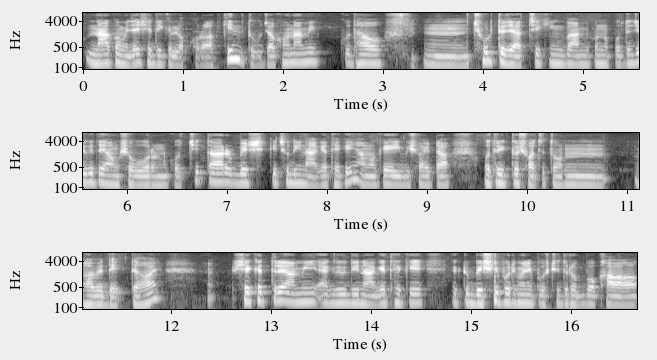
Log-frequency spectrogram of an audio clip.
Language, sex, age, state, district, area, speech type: Bengali, male, 45-60, West Bengal, South 24 Parganas, rural, spontaneous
